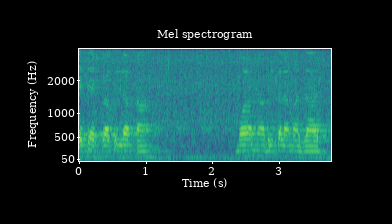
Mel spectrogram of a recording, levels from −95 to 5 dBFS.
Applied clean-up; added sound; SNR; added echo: none; Stream; 13 dB; reverberation time 0.8 s.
